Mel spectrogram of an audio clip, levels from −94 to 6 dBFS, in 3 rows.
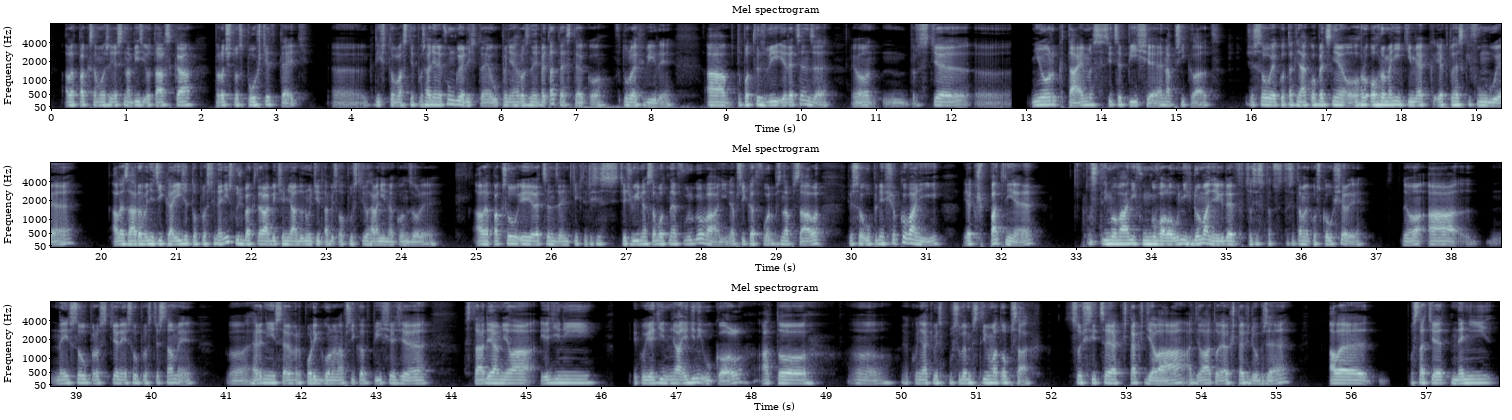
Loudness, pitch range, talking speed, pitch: -23 LUFS, 115-125 Hz, 150 wpm, 120 Hz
